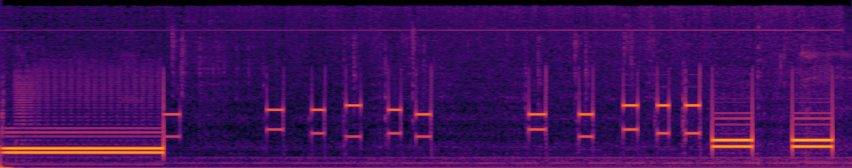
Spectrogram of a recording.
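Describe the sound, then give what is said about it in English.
A steady dial tone for about two seconds, then a quick series of short touch-tone dialing beeps as a phone call is placed, each a paired tone, ending with two longer, louder tones; no one speaks. “We have to place this call.”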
